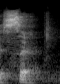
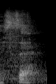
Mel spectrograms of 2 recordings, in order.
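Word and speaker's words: ث: Arab, they say fa, almost like English think, I think. They say, I think, tha. Tha is this. But Persians simply say se. They don't pronounce it any other way, se.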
